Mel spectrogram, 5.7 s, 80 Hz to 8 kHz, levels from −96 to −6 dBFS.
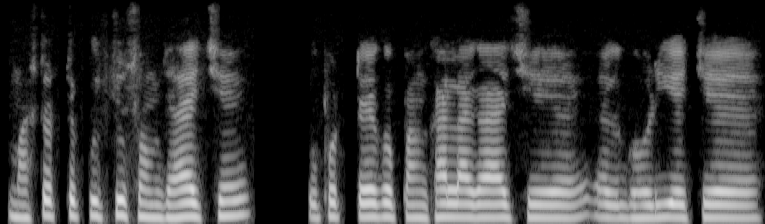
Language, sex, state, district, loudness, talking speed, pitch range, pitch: Bengali, male, West Bengal, Jhargram, -27 LUFS, 115 wpm, 170-185 Hz, 175 Hz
